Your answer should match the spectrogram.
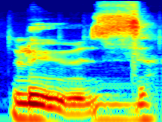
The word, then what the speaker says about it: lose: So when it's with one O, it's a Z sound. So lose. Whereas when it's with two O's, it's an S sound. So it's loose.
